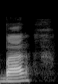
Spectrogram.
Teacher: ইয়া মাদ্দাকে সর্বদা এক আলিফ পরিমাণ টান দিয়ে পড়তে হয়।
